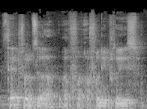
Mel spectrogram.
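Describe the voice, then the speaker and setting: A man's voice: on the low side, fairly even intonation, a little fast, reverberant, loud music behind the voice, low-quality recording. A middle-aged Scottish man talking plainly and earnestly about his time away from home. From Scotland. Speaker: undercover newcomer looking for work. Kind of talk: casual chat and reflective talk.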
